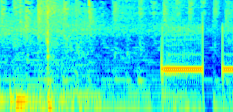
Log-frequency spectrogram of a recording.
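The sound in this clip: Ringback tones from an outgoing telephone call come in as two steady pulses of equal pitch. A dense mix of other sound leads in before them, and the second pulse is cut off at the end.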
